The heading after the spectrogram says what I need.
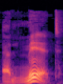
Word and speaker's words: admit: dependem da sílaba tônica observem o verbo admit a sílaba tônica é o me né A primeira sílaba a é uma sílaba mais fraca então admit é ali que está a sílaba tônica ele dobra se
